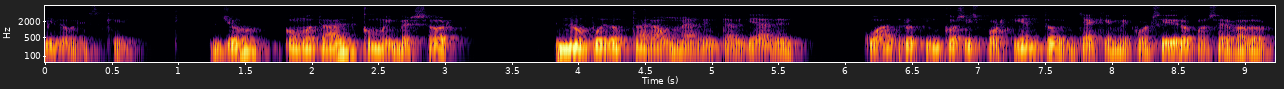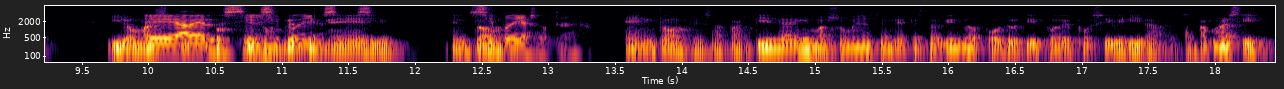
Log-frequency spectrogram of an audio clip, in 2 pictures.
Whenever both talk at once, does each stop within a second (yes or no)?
no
